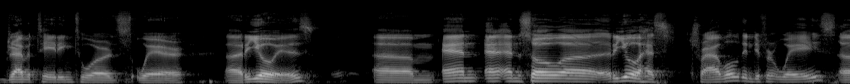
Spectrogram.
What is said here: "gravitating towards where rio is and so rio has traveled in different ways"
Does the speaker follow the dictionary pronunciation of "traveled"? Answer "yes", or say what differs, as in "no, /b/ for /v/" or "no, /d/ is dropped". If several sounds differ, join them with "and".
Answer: yes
